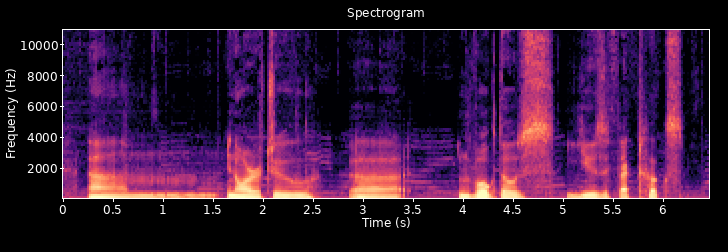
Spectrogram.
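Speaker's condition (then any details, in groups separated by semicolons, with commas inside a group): No condition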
